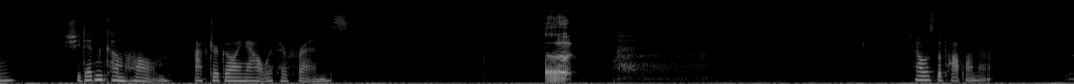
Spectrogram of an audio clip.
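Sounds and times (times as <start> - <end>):
speech: 0.0 - 3.6, 5.5 - 6.3, 9.2 - 10.0
loud throaty burp: 5.4 - 5.9.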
